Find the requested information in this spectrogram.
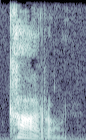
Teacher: in Latin, the CH is like a C with a breath of air after it, like the CH in character. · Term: aspirated consonants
